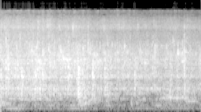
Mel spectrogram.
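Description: Onions fry in a hot pan for chicken curry, giving off a loud, continuous sizzle with faint stirring scrapes and no voices.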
